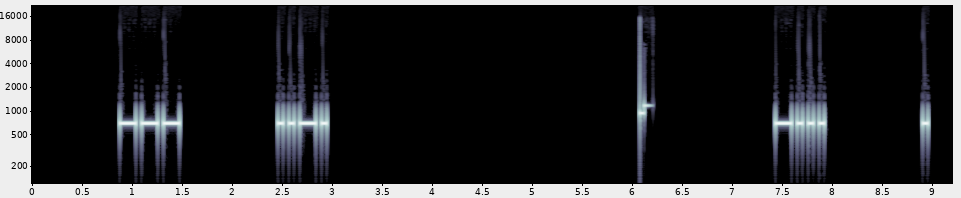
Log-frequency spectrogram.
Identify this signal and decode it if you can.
Morse code, heard as a keyed tone, about 22 wpm, spaced as for 8 wpm, 700 Hz. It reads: OF BE
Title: 6x Character Spacing - Top 100 Words - 22wpm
